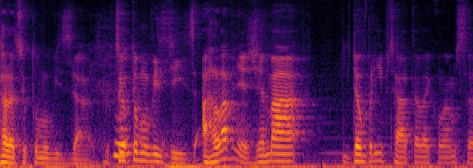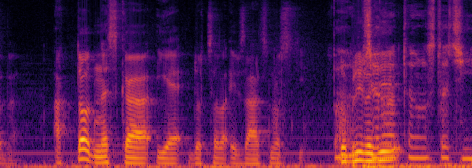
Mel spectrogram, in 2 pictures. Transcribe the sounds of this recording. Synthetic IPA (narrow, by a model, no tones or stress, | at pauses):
ɦɛlɛt͡sok̚t̪o̞muviːt͡szdaːt͡sok̚t̪o̞muviːt͡sriːt͡st̪ʔaɦlavɲɛʒɛmaː | do̞bɾiːpr̝̥aːt̪ɛlɛko̞lɛmsɛbɛ | ʔat̪o̞dnɛskajɛdo̞t͡sɛla̰ʔɪvzaːt͡snoscɪ | dobɾiːlɪɪt̪ɛst̪at͡ʃi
